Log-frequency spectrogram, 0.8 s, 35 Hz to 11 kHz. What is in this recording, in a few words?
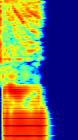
Bass F# Hit, Dubstep; Bass One Shots; Ghosthack; Dubstep Sound Arsenal; 50 Bass One Shots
